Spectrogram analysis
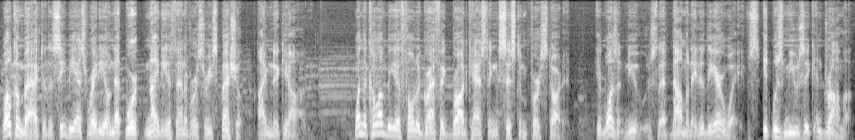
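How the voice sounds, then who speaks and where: A man hosting a radio retrospective, reading scripted narration in a polished, measured broadcast delivery. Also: on the low side, very animated, mellow, soft background music. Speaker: news radio host.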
